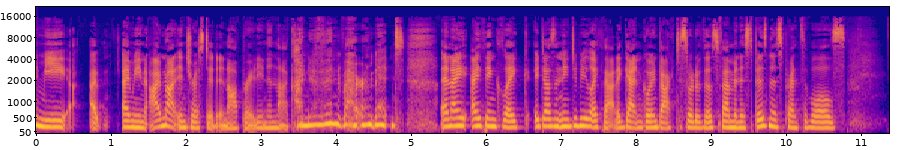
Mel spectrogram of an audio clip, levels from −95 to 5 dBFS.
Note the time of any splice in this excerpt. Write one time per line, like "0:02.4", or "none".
none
